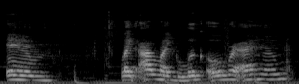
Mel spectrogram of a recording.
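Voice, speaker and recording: A woman's voice: medium pitch, fairly even intonation, a little slow, soft background music. Chatty young woman telling a story. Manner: chatty, rambling, heavy "like" fillers, addresses viewers as y'all. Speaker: vlogger. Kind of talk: casual storytime.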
